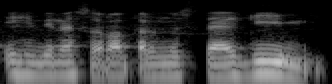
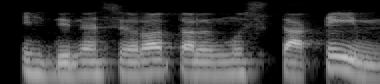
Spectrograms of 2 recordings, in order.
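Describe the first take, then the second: First: Mustaqim has a g sound. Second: Mustaqim has a deep q sound. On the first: "dengan G"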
